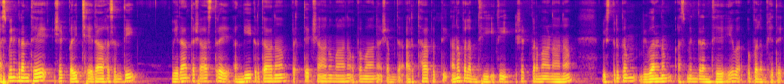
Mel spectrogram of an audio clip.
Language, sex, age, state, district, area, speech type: Sanskrit, male, 30-45, Karnataka, Chikkamagaluru, rural, spontaneous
